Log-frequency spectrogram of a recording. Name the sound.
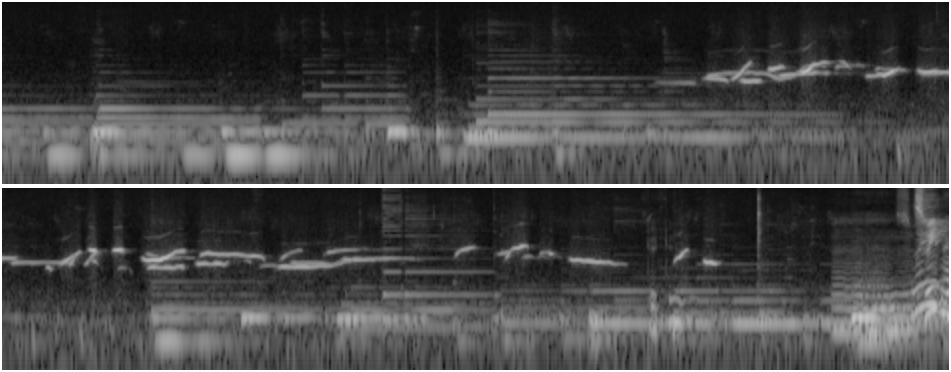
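person whistling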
